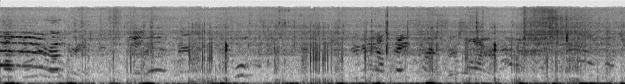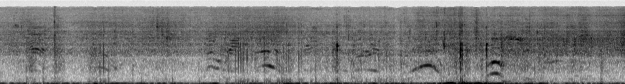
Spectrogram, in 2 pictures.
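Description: Low, uneven rumble and knocks from a body-worn action camera being jostled as its wearer climbs into a pipe. Scattered short calls and voices of other people come through at the same time.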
